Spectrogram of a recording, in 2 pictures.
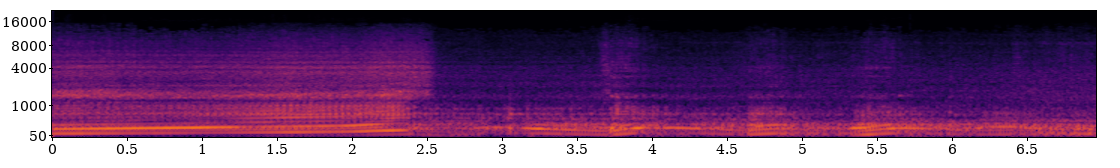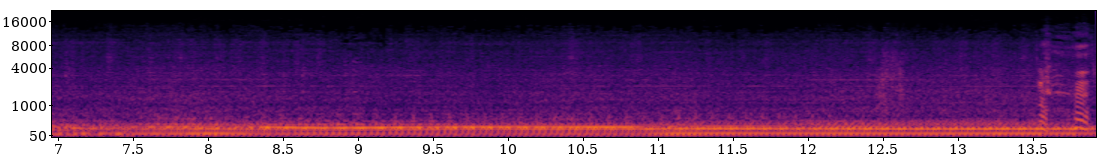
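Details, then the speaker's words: T18 drift car, after the fault was traced to fuel pressure: engine revs hard under acceleration, climbing, dropping and holding a steady high note with tyre scrub, no stumble; now running properly. "Sounds good. Sounds like it's actually freaking running properly."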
